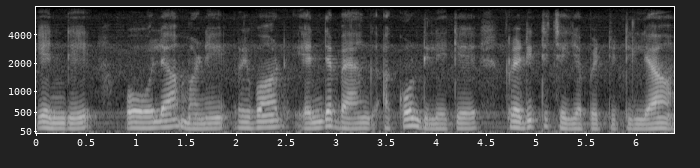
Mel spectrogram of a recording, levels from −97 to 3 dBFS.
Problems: low volume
